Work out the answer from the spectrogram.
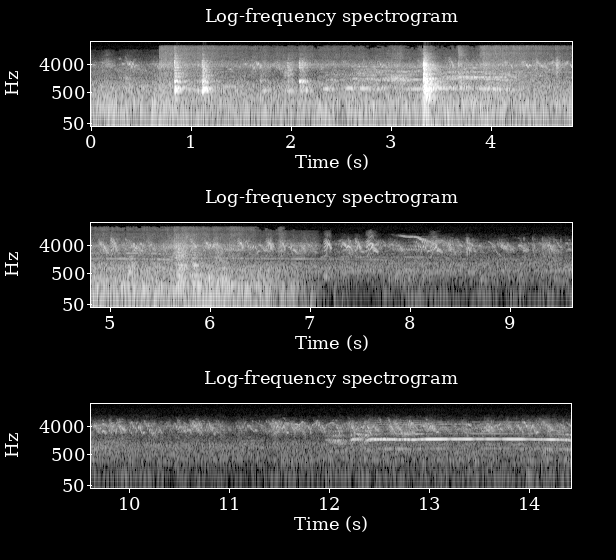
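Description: Near silence: faint outdoor ambience with distant birds chirping and a held whistled note near the end, and a sharp click about three seconds in.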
